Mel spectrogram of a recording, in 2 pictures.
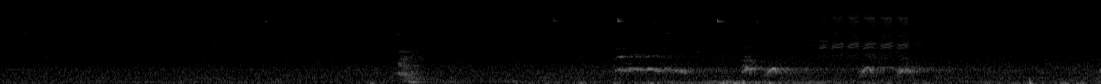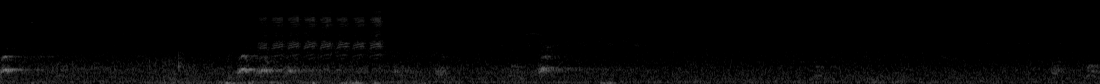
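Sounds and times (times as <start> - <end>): low bird calls: 6.2 - 9.3, 13.4 - 14.9
rapid high bird trills: 8.1 - 9.2, 13.6 - 14.9.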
